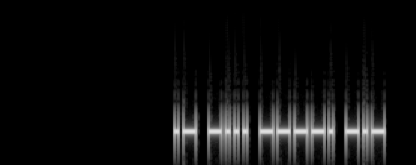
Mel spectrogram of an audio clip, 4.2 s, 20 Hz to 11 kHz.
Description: Morse code, heard as a keyed tone, about 28 wpm, 700 Hz. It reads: AB9K
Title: USA Call Signs - 4 Characters - Repeated 2x - 28wpm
